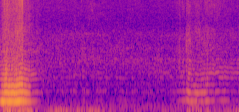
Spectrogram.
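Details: Wild honey bees near their natural hive inside a big tree: a strong, low, harmonic buzz as one bee zips close by, then silence, then a fainter, shorter buzz as another passes about two and a half seconds later.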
